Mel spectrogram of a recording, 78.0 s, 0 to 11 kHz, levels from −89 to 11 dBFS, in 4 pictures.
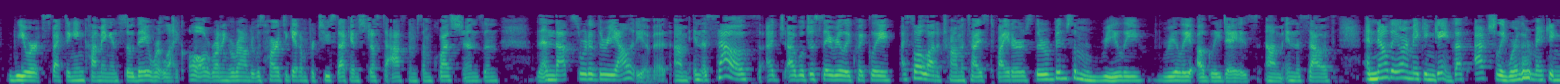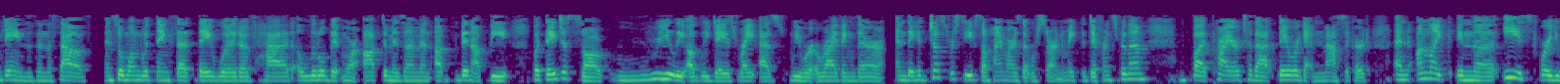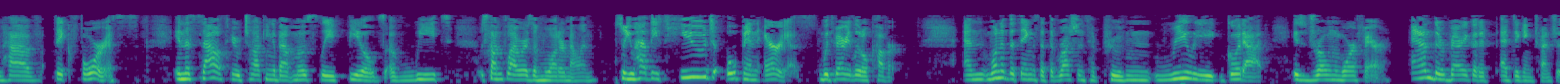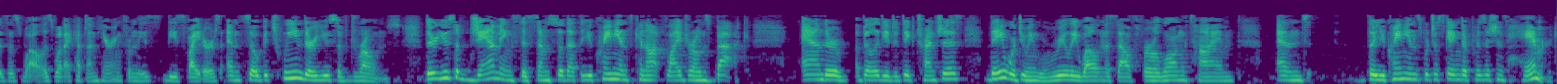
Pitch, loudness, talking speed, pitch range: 170 Hz, -19 LUFS, 195 wpm, 155-195 Hz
